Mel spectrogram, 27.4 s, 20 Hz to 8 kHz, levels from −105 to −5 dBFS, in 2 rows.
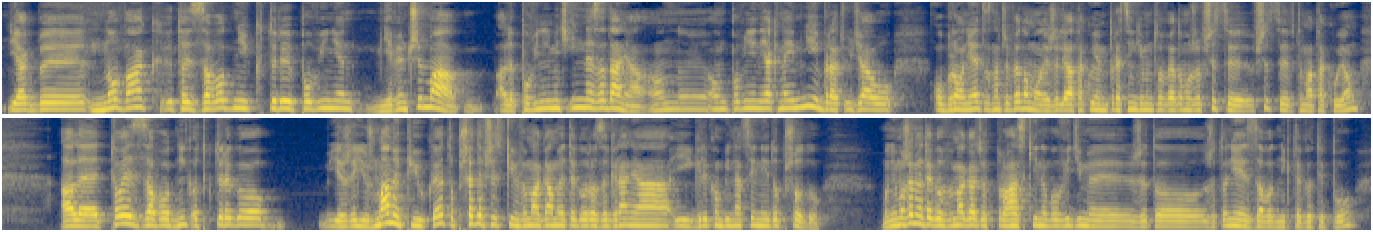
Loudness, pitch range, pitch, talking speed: -18 LUFS, 150-185 Hz, 165 Hz, 175 wpm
